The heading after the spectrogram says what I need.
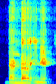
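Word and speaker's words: __init__: The constructor init, द init method pronounced डंडर init. Okay. ये डंडर क्यों बोलते हो, इसके स्टार्टिंग में दो अंडरस्कोर और एंडिंग में दो अंडरस्कोर रहते हैं, इसलिए इसे डंडर बोलते हैं.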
